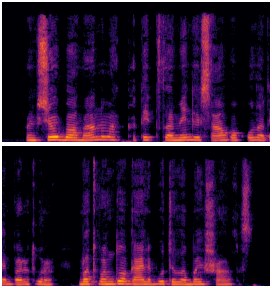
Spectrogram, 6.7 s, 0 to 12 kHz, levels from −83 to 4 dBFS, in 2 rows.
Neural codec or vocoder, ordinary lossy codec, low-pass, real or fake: codec, 44.1 kHz, 3.4 kbps, Pupu-Codec; MP3, 64 kbps; 10.8 kHz; fake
